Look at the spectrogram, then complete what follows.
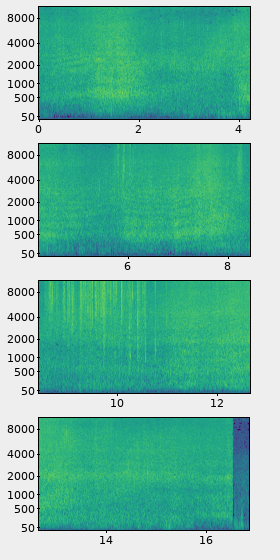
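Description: Waves washing over a shingle beach, the surge swelling and easing every few seconds, with wind noise on the microphone. A patch of short clicks and rattles comes in about eight seconds in.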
